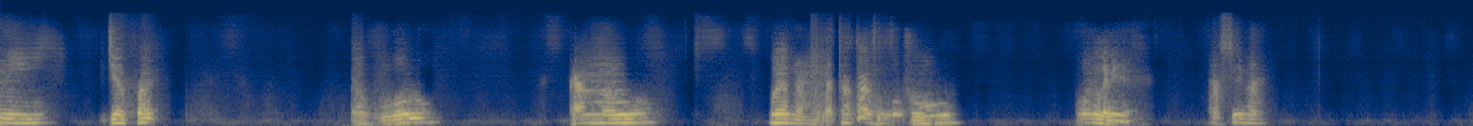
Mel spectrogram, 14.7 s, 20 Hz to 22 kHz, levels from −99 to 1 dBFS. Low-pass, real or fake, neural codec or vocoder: 14.4 kHz; fake; codec, 44.1 kHz, 0.9 kbps, DAC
